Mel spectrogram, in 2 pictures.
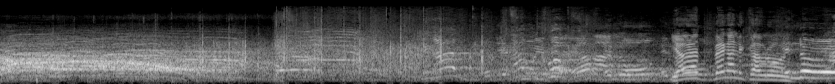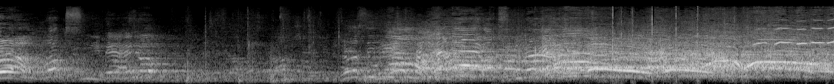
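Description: A crowd of men shouts and cheers loudly in an echoing hall.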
